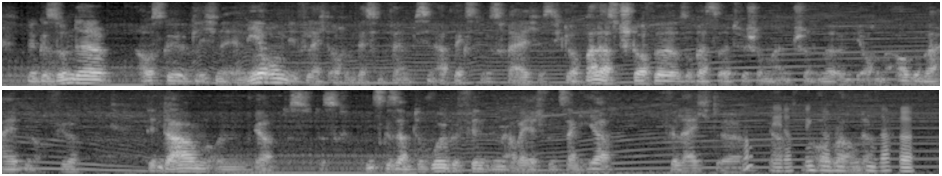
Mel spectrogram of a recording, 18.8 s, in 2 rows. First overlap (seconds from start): 16.8 s

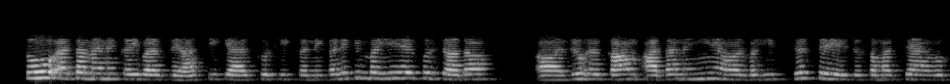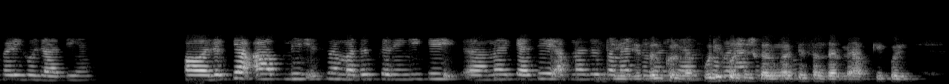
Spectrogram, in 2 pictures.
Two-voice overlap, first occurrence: 15.4 s

